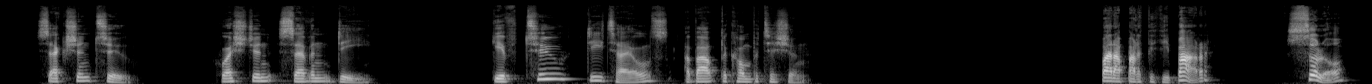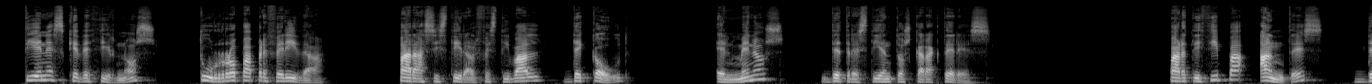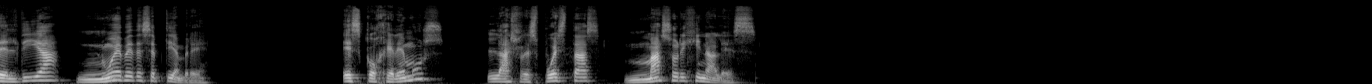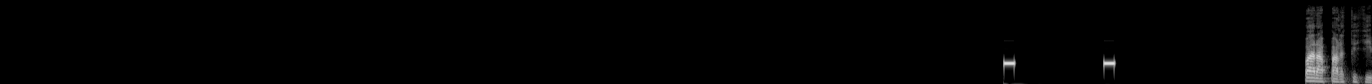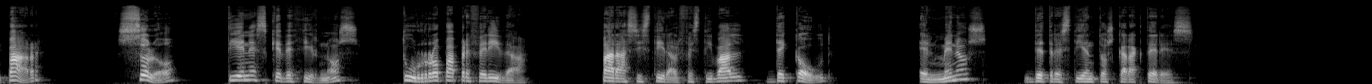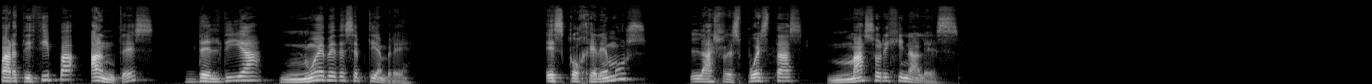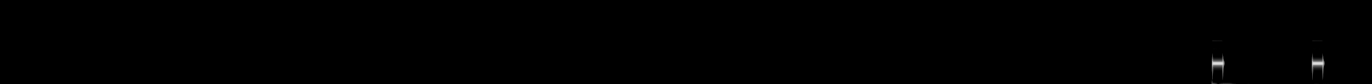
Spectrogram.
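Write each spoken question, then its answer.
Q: Give two details about the competition.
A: Describe your favourite clothes to wear to the festival in under 300 characters; enter before 9 September; the most original answers are chosen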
